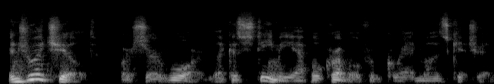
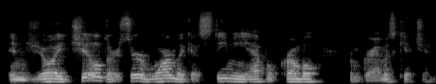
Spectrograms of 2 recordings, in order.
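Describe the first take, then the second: First: It is read in a deep voice. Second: It is read in an ordinary voice. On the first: The speaker calls it right. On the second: The speaker calls it wrong.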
